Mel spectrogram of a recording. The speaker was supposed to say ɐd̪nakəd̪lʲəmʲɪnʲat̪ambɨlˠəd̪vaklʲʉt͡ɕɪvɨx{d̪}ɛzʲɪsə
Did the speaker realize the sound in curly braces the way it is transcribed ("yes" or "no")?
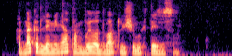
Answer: no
